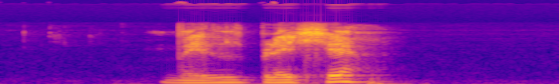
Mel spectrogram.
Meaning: nominative/accusative/genitive plural of Wellblech
- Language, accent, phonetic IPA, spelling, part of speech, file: German, Austria, [ˈvɛlˌblɛçə], Wellbleche, noun, De-at-Wellbleche.ogg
